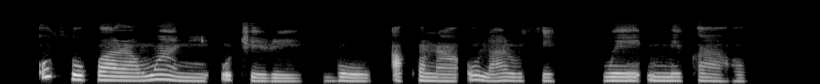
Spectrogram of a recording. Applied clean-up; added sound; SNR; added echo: none; none; none; none.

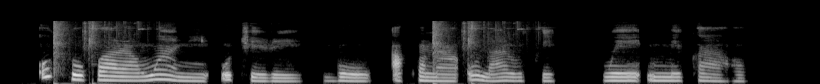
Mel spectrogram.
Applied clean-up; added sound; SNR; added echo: none; Shatter; 17 dB; none.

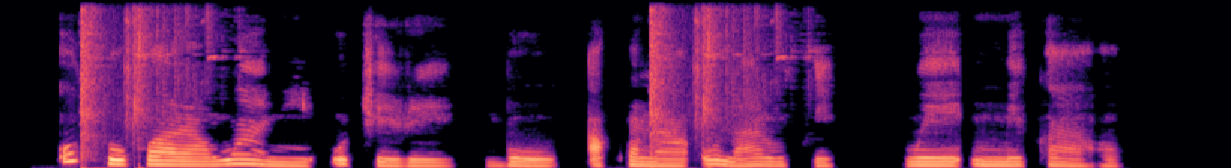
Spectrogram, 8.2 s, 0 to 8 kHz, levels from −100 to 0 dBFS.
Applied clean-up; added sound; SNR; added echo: classical method Wiener filter.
